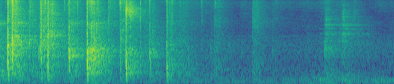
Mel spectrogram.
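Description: A small audience at a conference gives a short round of applause: a burst of claps that thins out within a second or so, leaving quiet room tone.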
